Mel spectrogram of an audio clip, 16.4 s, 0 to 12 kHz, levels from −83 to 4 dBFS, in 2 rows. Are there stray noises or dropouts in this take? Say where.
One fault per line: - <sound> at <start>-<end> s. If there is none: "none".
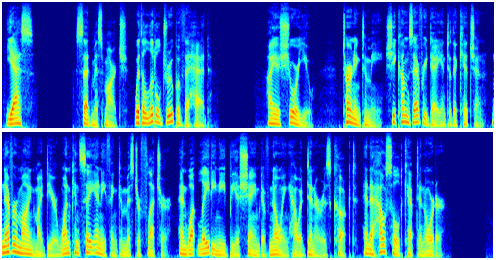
none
